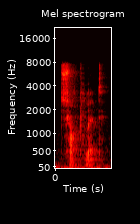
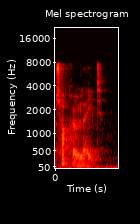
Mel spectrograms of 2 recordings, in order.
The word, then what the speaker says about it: chocolate: that's a good example it looks like chocolate but we say this word chocolate so when you hear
